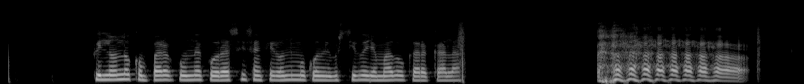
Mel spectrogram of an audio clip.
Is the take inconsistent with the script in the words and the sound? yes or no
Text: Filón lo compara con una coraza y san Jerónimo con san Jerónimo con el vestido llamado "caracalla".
yes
